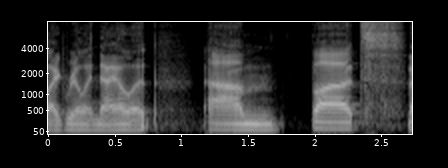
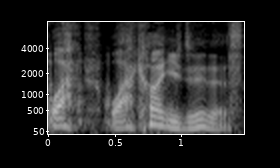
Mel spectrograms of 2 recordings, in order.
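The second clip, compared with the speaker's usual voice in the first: put-on mumble under breath, higher; 5 semitones higher than usual. Imitating a fluent friend mumbling at a learner: imitating Camilla mumbling under breath. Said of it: "mumbling under her breath".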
